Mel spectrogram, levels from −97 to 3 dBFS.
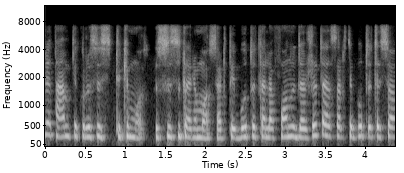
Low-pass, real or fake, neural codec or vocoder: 7.2 kHz; real; none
